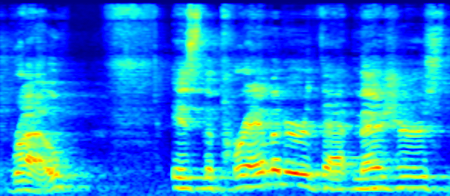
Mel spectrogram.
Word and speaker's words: rho: correlation coefficient denoted by the Greek letter rho and pronounce rho is the parameter that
